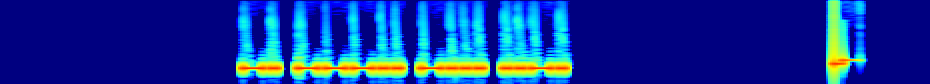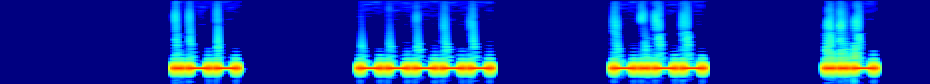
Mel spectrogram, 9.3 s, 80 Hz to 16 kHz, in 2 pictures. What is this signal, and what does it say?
Morse code, heard as a keyed tone, about 36 wpm, spaced as for 18 wpm, 700 Hz. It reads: N8BF W0YU
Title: USA Call Signs - 4 Characters - 6x Character Spacing - 35wpm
